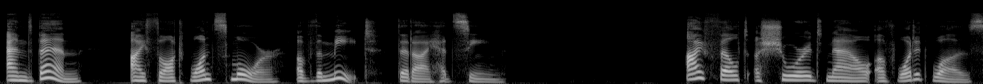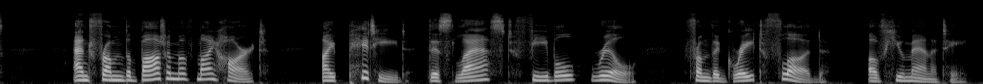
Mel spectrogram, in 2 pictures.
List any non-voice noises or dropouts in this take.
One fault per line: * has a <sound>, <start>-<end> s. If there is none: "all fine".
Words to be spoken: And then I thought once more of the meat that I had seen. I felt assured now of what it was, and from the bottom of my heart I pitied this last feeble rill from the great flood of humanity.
all fine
